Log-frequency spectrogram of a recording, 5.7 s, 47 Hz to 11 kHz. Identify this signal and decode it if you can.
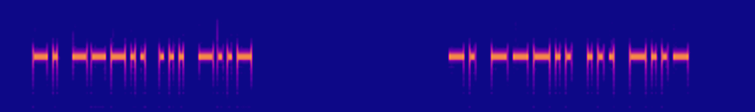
Morse code, heard as a keyed tone, about 32 wpm, 700 Hz. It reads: N8SX N8SX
